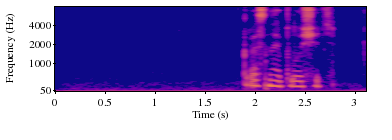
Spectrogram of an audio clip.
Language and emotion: Russian, neutral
